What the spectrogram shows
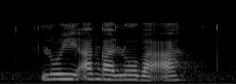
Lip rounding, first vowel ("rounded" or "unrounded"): rounded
